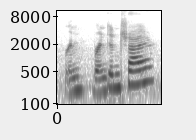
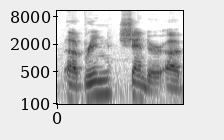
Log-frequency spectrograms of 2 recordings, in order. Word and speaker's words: Bryn Shander: You said this was Brendanshire? Bryn Shander, BrynShander.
